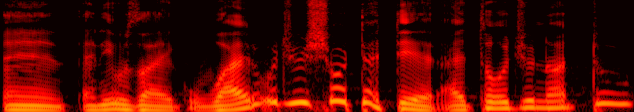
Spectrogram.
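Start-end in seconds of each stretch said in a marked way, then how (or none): 0.9-3.2 put-on, sing-song Indian accent. Retelling someone's reply to a YouTube commenter: Indian accent. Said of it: "in his Indian voice".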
